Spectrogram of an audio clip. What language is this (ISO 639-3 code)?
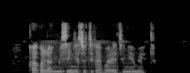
kln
